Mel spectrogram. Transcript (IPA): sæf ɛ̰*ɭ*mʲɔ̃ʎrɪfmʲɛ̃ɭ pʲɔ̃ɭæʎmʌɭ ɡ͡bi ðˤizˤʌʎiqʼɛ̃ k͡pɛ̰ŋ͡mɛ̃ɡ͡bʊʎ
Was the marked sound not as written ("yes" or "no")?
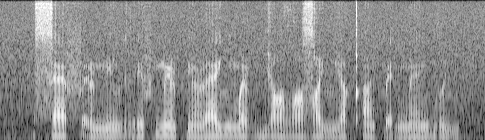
no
